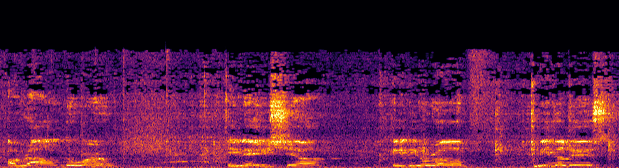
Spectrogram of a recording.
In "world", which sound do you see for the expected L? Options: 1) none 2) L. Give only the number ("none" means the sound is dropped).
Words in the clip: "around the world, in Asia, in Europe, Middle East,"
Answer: 2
